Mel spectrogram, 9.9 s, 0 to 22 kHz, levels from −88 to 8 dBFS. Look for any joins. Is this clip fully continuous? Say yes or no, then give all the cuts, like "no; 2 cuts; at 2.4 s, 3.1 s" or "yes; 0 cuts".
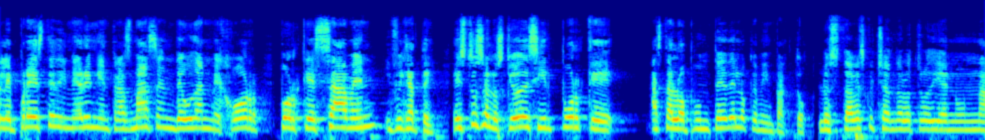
no; 3 cuts; at 2.7 s, 4.5 s, 8.1 s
